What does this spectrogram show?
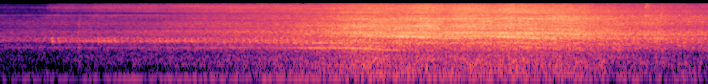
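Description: A train passing by: its sound builds to a peak about four seconds in and then fades, with a whine that drops in pitch as it goes past.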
